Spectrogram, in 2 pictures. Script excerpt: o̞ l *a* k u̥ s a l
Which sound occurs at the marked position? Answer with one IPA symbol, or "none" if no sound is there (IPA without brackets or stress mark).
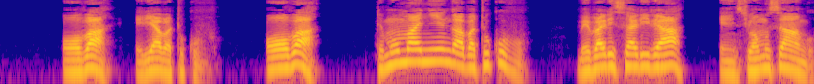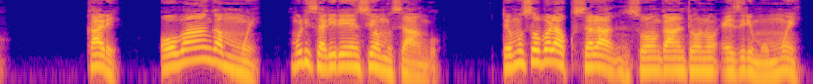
a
